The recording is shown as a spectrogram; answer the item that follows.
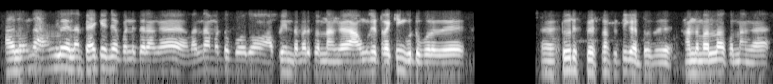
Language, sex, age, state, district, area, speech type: Tamil, male, 30-45, Tamil Nadu, Nagapattinam, rural, conversation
